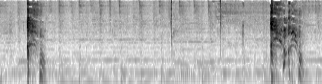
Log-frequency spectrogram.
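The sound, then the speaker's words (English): Two harsh coughing fits, one near the start and one near the end, each breaking into a rough throat-clearing rasp, separated by a quiet stretch with faint background ticking. “And every time I open my mouth, there's like this cough almost coming.”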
